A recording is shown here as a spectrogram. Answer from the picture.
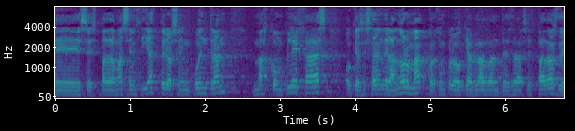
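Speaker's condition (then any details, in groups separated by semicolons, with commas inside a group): No condition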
